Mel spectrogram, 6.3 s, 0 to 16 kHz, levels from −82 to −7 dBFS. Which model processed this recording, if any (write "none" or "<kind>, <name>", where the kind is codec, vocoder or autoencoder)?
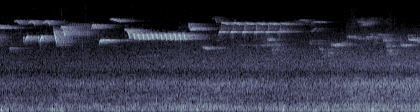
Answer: none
